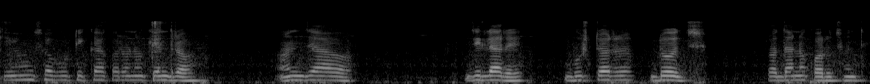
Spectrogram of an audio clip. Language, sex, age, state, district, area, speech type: Odia, female, 45-60, Odisha, Kendrapara, urban, read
